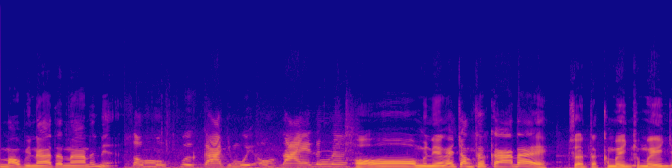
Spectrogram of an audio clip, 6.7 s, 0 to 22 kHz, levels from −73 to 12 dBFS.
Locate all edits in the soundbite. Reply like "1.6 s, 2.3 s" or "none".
1.2 s, 5.6 s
